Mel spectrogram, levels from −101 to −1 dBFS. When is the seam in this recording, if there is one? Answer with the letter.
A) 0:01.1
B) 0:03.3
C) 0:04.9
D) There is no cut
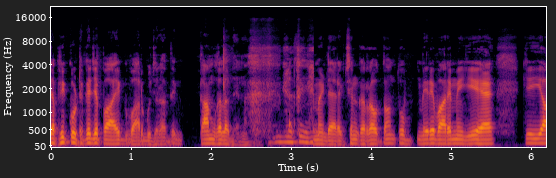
B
